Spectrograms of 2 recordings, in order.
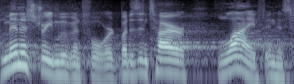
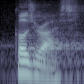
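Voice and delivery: the same words, softer and lower; softer, lower repeat; 6 semitones lower, 6 dB quieter than usual. Retold or imitated.

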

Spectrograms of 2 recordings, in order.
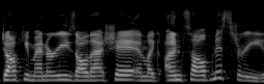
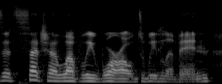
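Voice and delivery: sarcastic; 9 semitones lower, 7 dB quieter than usual. Real, not acted. Sarcasm, dropped voice.

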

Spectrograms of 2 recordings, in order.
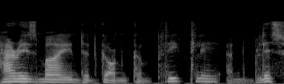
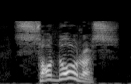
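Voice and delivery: louder, slow, commanding spell; spell incantation; 9 semitones higher, 8 dB louder, slower than usual. A narrator's reading. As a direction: cast it with flourish. Casting a spell, loud.

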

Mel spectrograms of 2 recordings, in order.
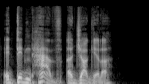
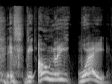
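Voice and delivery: high, slow, effortful shout; straining shout; 12 semitones higher, slower than usual. A narrator's reading. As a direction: shout it while grappling. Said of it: "Carrot shouted".

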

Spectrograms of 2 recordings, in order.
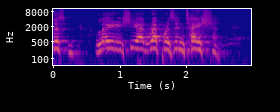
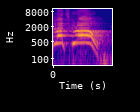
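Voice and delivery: even louder and higher, ringing shout; stronger repeat; 8 semitones higher, 13 dB louder than usual. Acted. Pastor restating his call to the flock, full ringing shout. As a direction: repeat it bigger, driving it home. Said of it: "I said".

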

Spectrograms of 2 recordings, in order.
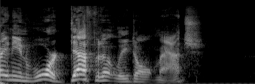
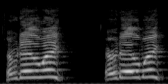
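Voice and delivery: much higher, playful lilt; high sing-song; 13 semitones higher, much faster than usual. Shown as a demonstration. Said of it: "Fuck it, Putin every day".

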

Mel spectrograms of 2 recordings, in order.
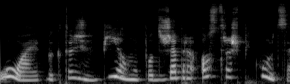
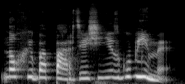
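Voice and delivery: helpless outburst; 7 semitones higher, 12 dB louder than usual. A narrator's reading. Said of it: "bezradnie zamachał rękami".

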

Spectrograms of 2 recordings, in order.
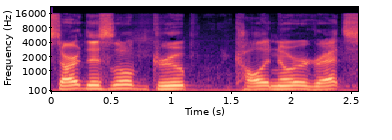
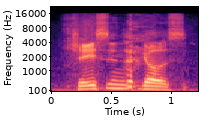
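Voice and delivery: normal talking voice

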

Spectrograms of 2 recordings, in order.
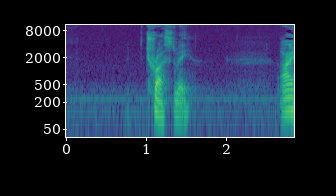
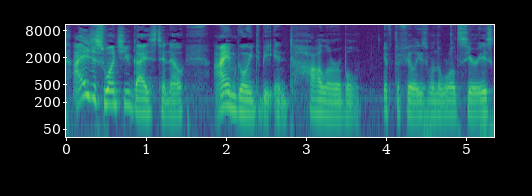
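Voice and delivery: ordinary delivery

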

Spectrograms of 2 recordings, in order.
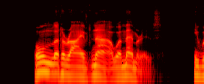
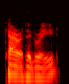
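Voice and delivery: plain reading voice

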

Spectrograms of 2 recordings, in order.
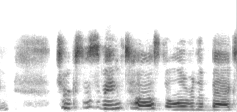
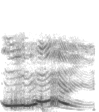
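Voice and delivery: hammed-up exclamation; 10 semitones higher, much slower than usual. Exaggerated high slow exclamation.

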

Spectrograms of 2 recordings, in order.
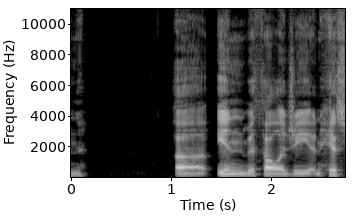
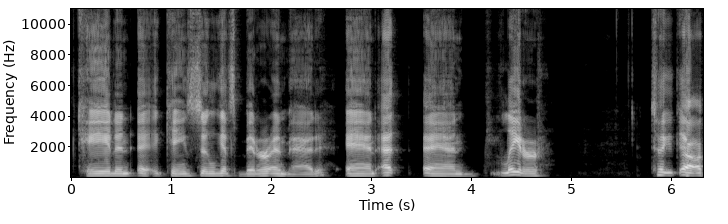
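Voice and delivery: normal talking voice

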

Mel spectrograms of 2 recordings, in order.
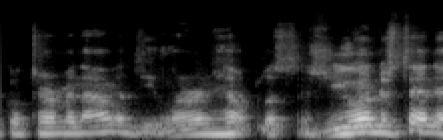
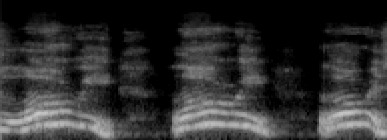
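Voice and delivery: very high, insistent imitated calling; calling a name. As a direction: act out trying to get her attention, pitched right up. Sheriff calls to screaming girl.

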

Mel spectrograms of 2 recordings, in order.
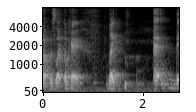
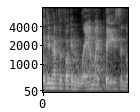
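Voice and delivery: usual speaking voice

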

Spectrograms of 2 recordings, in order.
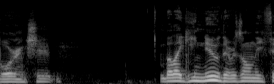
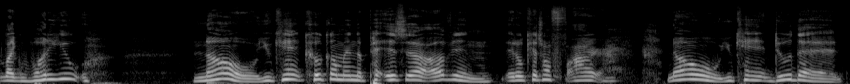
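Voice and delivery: higher, slow, drawn-out disbelief; exasperated telling-off; 6 semitones higher, slower than usual. Retold or imitated. Coworker to trainee about paper wrappers in the oven, exasperated and slow. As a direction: spell it out like he's lost his mind.

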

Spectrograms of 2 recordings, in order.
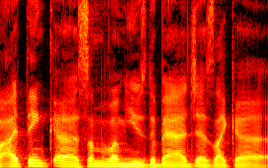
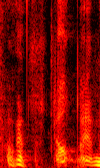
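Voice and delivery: whispered, much softer aside; under the breath; 8 semitones higher, 15 dB quieter than usual. Acted. Teasing a partner, a whispered insult under the breath. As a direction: mutter it so they barely catch it. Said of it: "I heard you say something under your breath".

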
